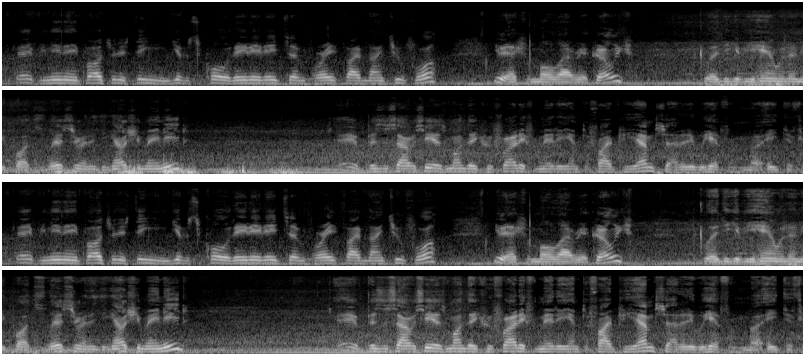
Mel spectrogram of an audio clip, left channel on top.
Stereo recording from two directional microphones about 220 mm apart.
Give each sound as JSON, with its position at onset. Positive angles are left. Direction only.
{"t": 0.5, "sound": "speech", "side_deg": 0}
{"t": 11.3, "sound": "speech", "side_deg": -15}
